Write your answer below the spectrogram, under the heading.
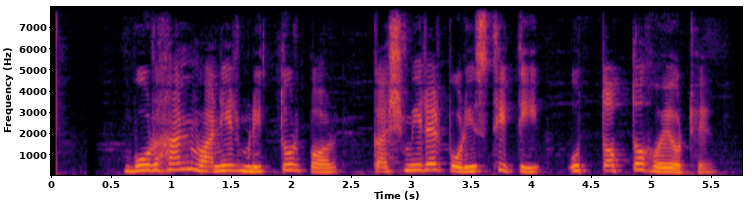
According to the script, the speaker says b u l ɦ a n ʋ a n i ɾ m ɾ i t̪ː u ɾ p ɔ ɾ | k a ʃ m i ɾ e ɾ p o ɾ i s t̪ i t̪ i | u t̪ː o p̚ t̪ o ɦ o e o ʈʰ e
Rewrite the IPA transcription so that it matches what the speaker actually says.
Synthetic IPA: b u ɾ ɦ a n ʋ a n i ɾ m ɾ i t̪ː u ɾ p ɔ ɾ | k a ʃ m i ɾ e ɾ p o ɾ i s t̪ʰ i t̪ i | u t̪ː o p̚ t̪ o ɦ o e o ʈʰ e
